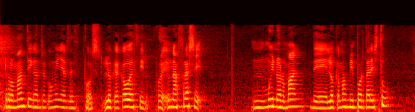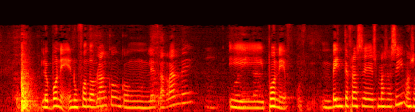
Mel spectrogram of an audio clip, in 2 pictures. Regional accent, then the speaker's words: Extremadura, Spain; Menos en Extremadura, así que cuando iré a mi pueblo me pondré así, como un tomate.

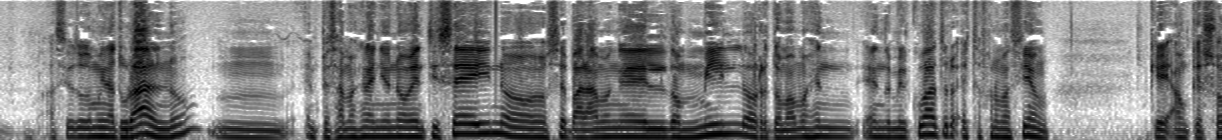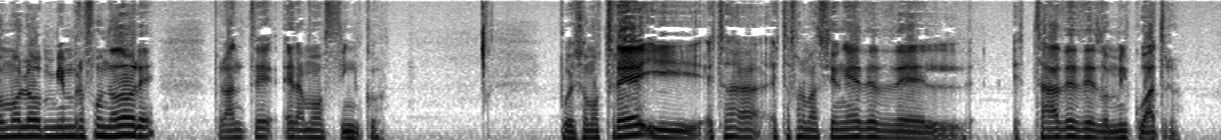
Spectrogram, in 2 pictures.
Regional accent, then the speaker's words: Marchena, Andalusia, Spain; Somos de Marchena, que es un grupo de... Es un pueblo de Sevilla. Pero vamos, sí, venimos de Sevilla.

